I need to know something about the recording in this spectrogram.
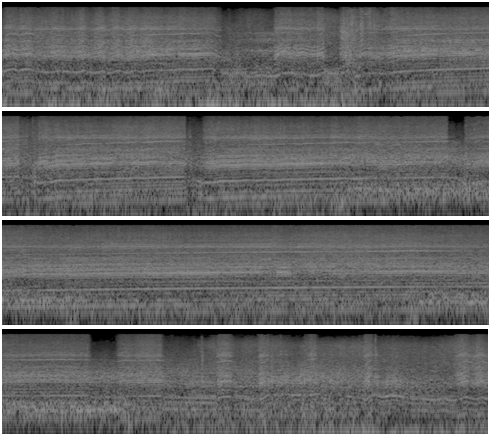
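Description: A race car engine roars and rises in pitch as it shifts through the gears.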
